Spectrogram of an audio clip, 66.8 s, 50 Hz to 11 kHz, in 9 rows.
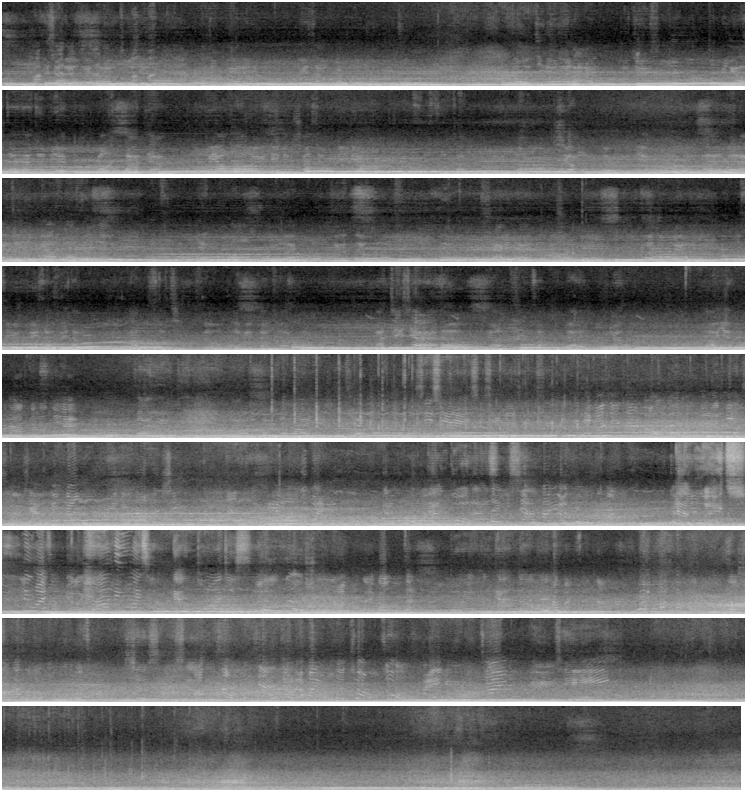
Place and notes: Taipei - anti–nuclear
anti–nuclear power, in front of the Plaza, Broadcast sound and traffic noise, Sony PCM D50 + Soundman OKM II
